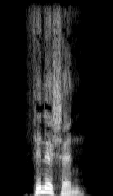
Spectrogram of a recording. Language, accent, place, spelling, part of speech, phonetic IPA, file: German, Germany, Berlin, finnischen, adjective, [ˈfɪnɪʃn̩], De-finnischen.ogg
- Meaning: inflection of finnisch: 1. strong genitive masculine/neuter singular 2. weak/mixed genitive/dative all-gender singular 3. strong/weak/mixed accusative masculine singular 4. strong dative plural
